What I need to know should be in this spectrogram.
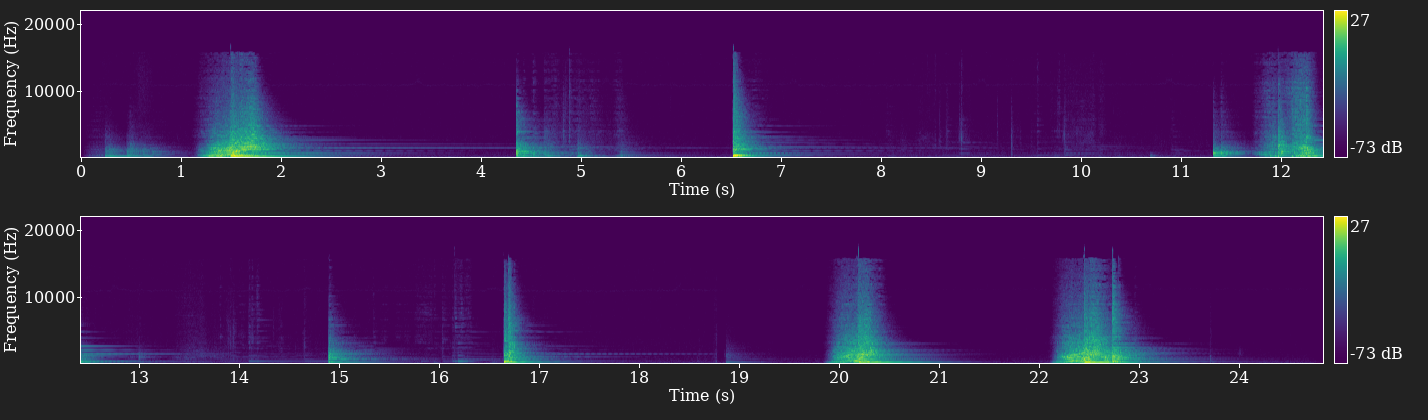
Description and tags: Pots and pans sliding and hitting off one another.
